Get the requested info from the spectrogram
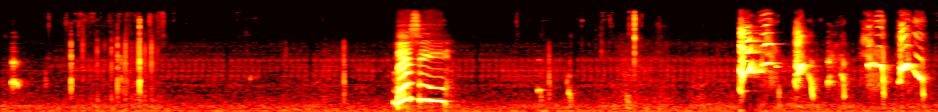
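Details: Chihuahua puppy Lizzie, new to her leash and tied to a chair, gives a single sharp yelp, then after a quiet stretch a rapid string of high, squeaky yelps; faint background noises in between.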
